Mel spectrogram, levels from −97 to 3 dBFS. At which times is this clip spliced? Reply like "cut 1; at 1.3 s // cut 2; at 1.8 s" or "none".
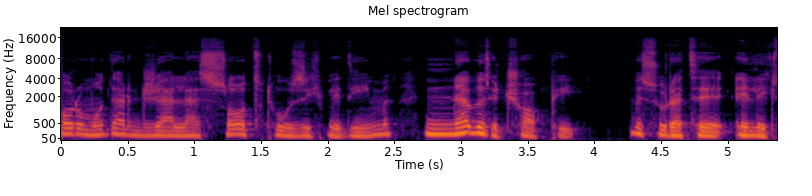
cut 1; at 1.5 s // cut 2; at 2.6 s // cut 3; at 3.2 s // cut 4; at 4.3 s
